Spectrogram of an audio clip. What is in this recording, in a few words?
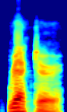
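"rector", American English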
